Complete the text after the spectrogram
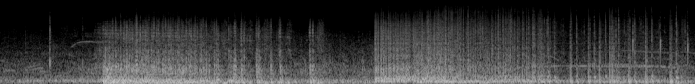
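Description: Fireworks boom loudly outdoors, echoing.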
